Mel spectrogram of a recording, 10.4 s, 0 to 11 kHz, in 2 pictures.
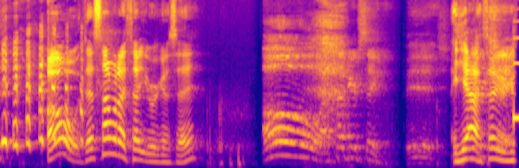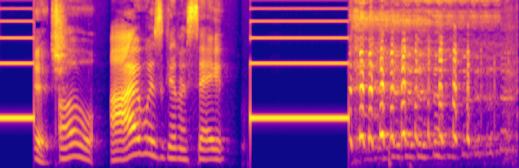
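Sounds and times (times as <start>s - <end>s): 
laughter: 0.0s - 1.0s, 8.7s - 10.3s
speech: 0.5s - 7.6s, 8.7s - 9.7s
censor beep pure tone: 5.2s - 5.6s, 7.7s - 8.7s.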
